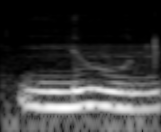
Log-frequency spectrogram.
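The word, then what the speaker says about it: ن: That's where noon comes from. Noon. Very similar to the N sound in English.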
